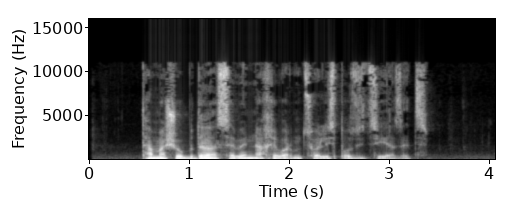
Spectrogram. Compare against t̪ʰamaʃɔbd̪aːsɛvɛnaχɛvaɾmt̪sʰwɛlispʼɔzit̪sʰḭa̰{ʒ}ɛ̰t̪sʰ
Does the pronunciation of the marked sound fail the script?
yes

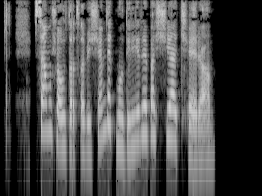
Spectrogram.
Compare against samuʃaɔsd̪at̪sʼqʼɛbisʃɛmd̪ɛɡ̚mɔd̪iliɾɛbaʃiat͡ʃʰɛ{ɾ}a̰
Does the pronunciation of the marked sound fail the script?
no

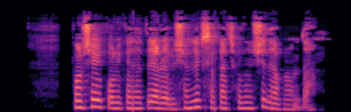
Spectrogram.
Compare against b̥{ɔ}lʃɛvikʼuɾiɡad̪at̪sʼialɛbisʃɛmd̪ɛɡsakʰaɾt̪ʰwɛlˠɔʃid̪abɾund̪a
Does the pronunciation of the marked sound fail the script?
no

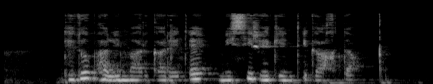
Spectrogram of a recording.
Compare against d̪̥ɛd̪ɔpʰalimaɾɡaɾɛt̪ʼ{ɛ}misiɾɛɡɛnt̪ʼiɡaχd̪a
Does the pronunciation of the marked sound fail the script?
no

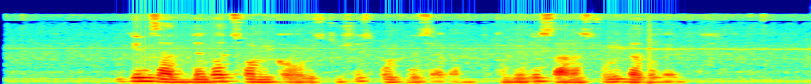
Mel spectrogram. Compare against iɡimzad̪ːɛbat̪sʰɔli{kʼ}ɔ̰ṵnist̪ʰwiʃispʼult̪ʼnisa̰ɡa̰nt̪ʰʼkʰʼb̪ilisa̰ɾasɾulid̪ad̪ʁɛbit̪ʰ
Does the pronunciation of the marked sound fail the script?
no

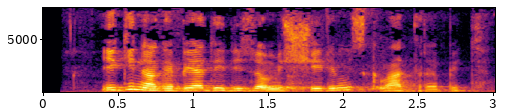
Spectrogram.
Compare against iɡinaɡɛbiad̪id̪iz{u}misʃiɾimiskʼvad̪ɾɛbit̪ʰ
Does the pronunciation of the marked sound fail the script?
yes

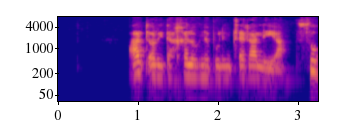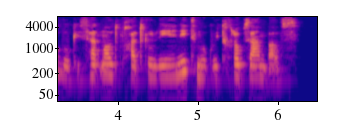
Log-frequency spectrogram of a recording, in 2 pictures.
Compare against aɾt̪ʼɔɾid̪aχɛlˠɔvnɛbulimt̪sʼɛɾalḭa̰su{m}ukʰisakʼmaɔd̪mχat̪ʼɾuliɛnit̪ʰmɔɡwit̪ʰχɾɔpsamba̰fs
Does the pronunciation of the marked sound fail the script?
yes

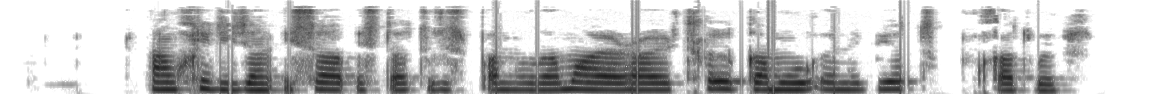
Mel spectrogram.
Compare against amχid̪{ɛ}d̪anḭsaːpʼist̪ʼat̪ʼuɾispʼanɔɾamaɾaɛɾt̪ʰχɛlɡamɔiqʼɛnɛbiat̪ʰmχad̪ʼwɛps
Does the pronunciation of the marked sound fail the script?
yes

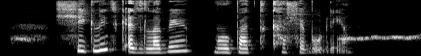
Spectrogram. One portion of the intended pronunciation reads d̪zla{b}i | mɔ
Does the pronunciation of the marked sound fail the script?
no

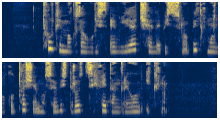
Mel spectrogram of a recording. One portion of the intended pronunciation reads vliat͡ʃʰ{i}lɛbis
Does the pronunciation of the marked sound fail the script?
yes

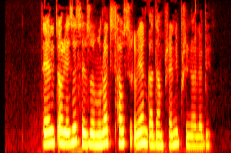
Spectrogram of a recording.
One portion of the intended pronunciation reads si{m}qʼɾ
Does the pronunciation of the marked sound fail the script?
yes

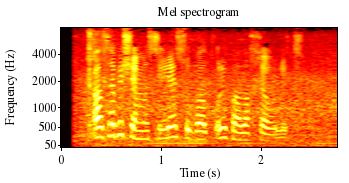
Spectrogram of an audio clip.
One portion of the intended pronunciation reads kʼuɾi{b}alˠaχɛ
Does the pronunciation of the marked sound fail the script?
no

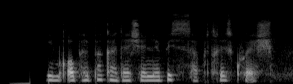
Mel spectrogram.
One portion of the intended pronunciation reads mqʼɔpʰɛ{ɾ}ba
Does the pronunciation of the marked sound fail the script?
yes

